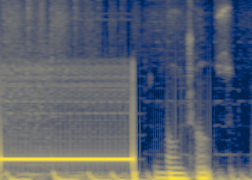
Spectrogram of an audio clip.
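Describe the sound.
A telephone ringback tone heard while calling someone: a single steady beep lasting over a second, over a low pulsing beat, then cut off as voices begin speaking.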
